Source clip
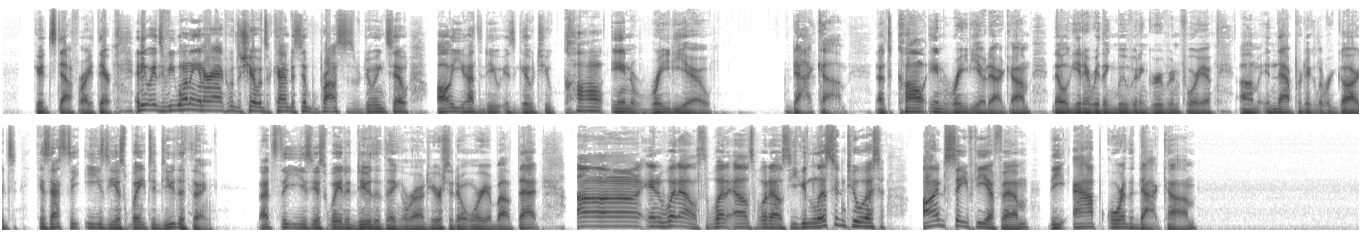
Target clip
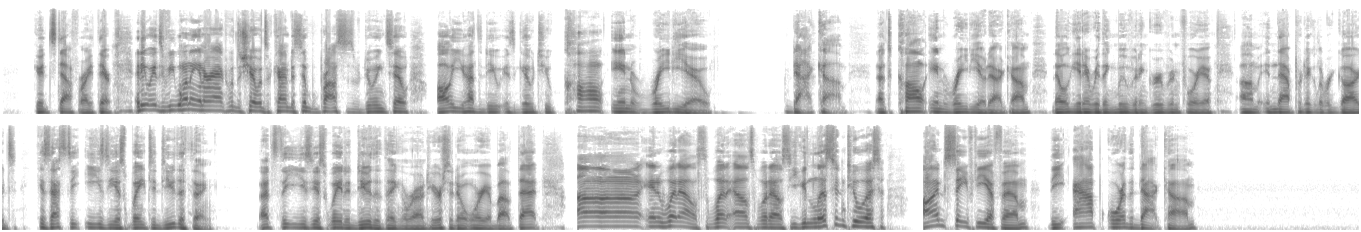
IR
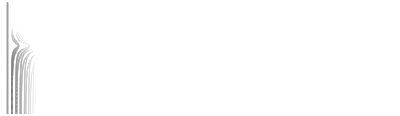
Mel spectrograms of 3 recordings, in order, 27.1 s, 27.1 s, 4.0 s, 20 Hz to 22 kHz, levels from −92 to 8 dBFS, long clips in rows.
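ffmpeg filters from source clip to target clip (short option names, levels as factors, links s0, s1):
-af "volume=0.355"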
